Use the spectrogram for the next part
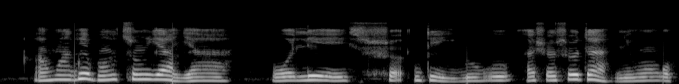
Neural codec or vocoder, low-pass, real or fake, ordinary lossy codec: none; 7.2 kHz; real; AAC, 48 kbps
